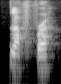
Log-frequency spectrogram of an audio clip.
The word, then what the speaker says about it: Loughborough: Loughborough. Loughborough. Yeah. Loughborough. It's Lough, but there's no F in there. I know. There's a it's low, like dough. It's spelled like dough, but it's low. Boro. Loughborough, yeah.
